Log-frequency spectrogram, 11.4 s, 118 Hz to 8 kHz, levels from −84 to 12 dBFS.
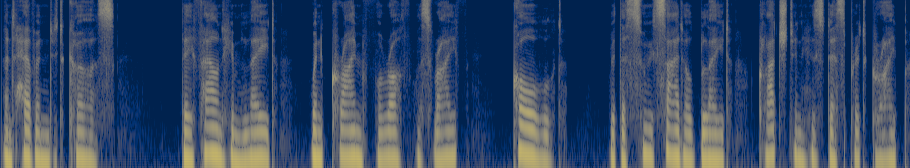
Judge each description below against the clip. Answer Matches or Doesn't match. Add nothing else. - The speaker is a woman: Matches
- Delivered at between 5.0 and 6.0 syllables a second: Doesn't match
